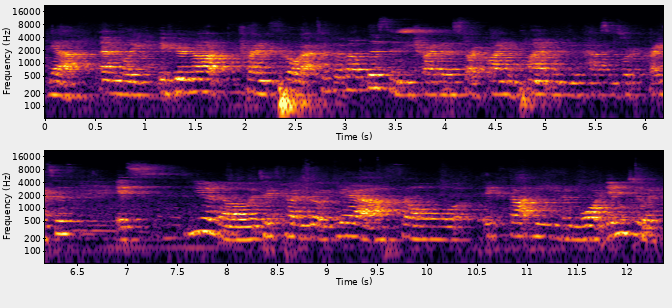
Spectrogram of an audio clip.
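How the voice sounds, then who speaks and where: A woman's voice: mid-range voice, fairly even intonation, normal speed, few pauses, noisy background. A young woman from Southern California speaking on a garden expo panel, chatty and upbeat. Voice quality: bubbly, chatty, laughing easily. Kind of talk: casual panel talk. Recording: echoey hall from far off.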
